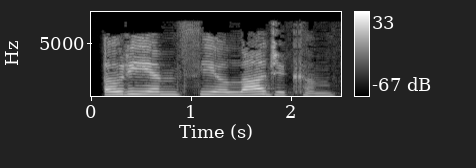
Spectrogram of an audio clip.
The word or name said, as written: odium theologicum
